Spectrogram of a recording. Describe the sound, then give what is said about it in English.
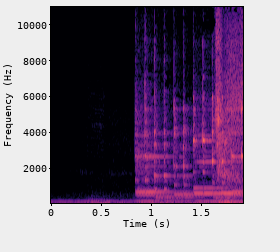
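A phone rings from a find-phone function, an electronic ringtone of bright repeating tones that starts abruptly after a faint low hum and grows louder partway through. No speech. “There's a find phone function. So let's say you lose your phone in your backseat of your car, or I don't know, whatever. You can press this.”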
